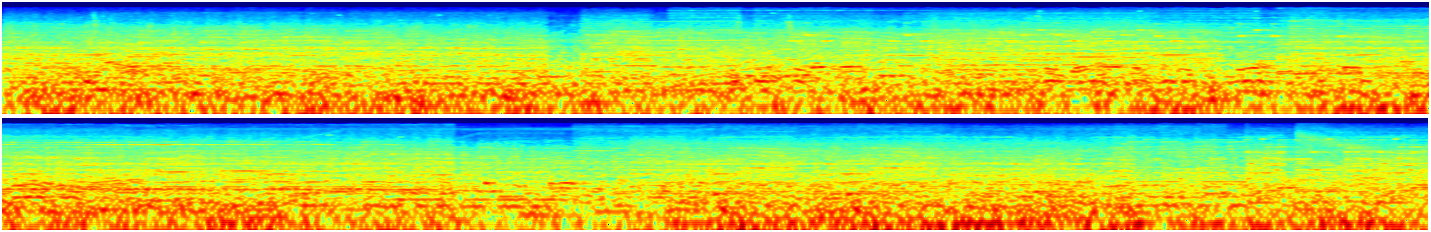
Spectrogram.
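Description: Dense experimental electronic noise music from synthesizers (Novation Supernova II and Korg microKORG XL): layered drones and tones with no beat. It fills the whole range and stays loud and unbroken.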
